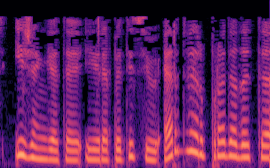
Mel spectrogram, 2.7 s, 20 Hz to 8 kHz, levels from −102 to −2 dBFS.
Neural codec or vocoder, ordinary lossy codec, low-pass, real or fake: none; MP3, 24 kbps; 7.2 kHz; real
